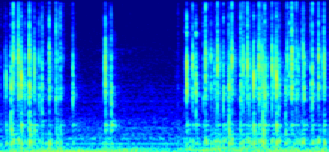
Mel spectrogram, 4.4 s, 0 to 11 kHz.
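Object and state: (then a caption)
Mechanical keyboard with plastic keycaps. Fingertips of both hands type on a Space65 Cybervoyager, a 65% mechanical keyboard with Holy Panda switches, a white-gold metal case and ABS keycaps. Quick, bright, clacky keystrokes come in bursts, with a short lull near the middle before steady typing resumes.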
